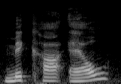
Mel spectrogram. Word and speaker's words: Mikael: Okay, so the archangels are Michael, or if we're pronouncing it the ancient way, Mikael, right?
